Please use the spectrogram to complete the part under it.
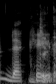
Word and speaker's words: Decatur: I think that's how you say it. Decatur? Decatur. – Decatur, typically. – Georgia.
